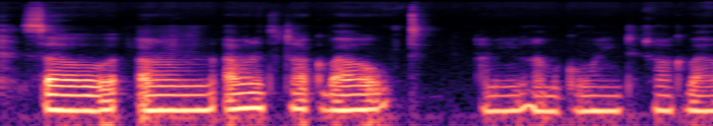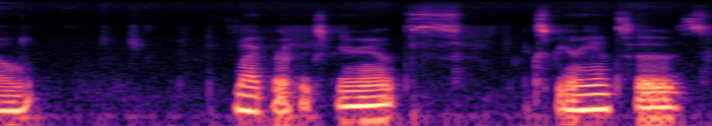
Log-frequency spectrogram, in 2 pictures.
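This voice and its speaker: A soft-spoken woman talks at a very slow pace with a very deep, low pitch and a dark, mellow tone. Her pitch swings very widely. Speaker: vlogger sharing birth experiences. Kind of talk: casual personal vlog.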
